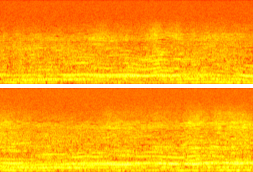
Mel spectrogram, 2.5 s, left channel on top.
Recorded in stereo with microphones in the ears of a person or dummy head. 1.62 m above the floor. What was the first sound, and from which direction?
Only background noise.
